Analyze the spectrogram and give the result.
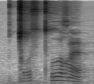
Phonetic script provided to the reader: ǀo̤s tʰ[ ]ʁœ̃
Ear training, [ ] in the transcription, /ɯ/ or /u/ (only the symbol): u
